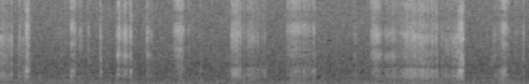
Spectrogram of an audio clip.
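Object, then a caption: Metal pen nib on a paper sheet. A gold metal fountain pen nib, held in the fingers, scratches across a thin, flat, lined white paper sheet while writing Korean in purple ink. Quiet, dry, bright scratching strokes come in short bursts with brief pauses between them, over a steady low hum.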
